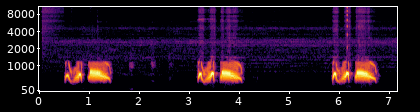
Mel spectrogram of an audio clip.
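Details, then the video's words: Spotted dove calling, used to stimulate newly caught doves and train decoy birds for trapping: three phrases about 2.7 seconds apart, each a quick rising double coo followed by a longer, burry, falling croo, in silence. "tiếng chim cu gáy kích bổi nhanh nổi và tập mồi hiệu quả mỗi ngày"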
